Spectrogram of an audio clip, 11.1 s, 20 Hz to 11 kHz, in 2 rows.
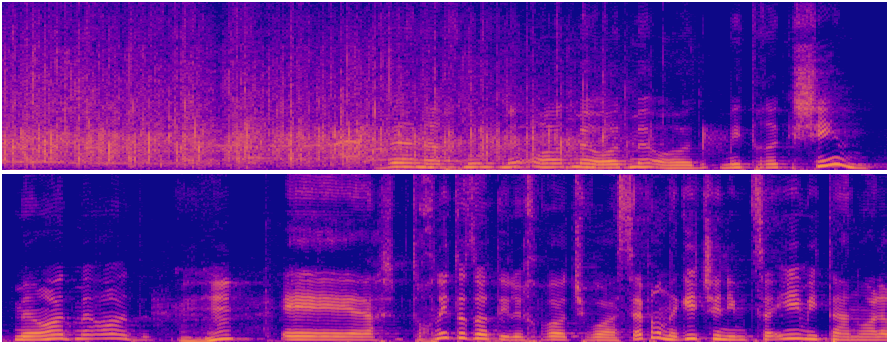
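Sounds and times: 
audience of children parents and families applauding in a hall: 0.0s - 4.5s
speech: 2.4s - 11.0s.

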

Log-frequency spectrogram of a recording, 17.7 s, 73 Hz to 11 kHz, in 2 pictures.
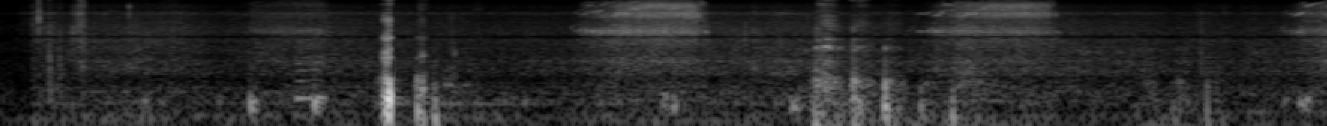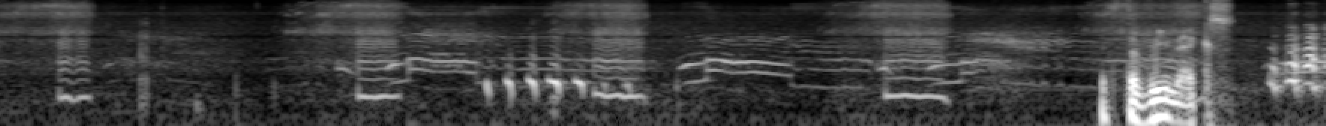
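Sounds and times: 
cat snoring: 1.7s - 2.9s, 3.8s - 7.2s, 8.6s - 13.2s, 14.2s - 16.8s
laughter: 5.4s - 6.5s, 12.0s - 13.2s, 16.2s - 17.6s
speech: 16.3s - 17.2s.

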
